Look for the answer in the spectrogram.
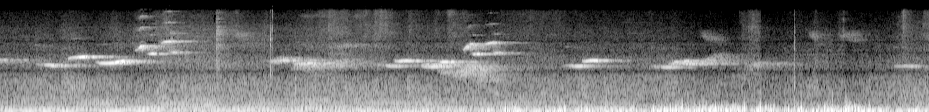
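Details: White-rumped shama singing at the end of the breeding season: a varied run of clear whistled notes, some rising, some falling, scattered from middle to very high pitch, with a low background rumble.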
